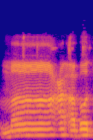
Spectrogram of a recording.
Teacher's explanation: ما عبد یہاں بھی مد ہے، 4 کے برابر کھینچیں گے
